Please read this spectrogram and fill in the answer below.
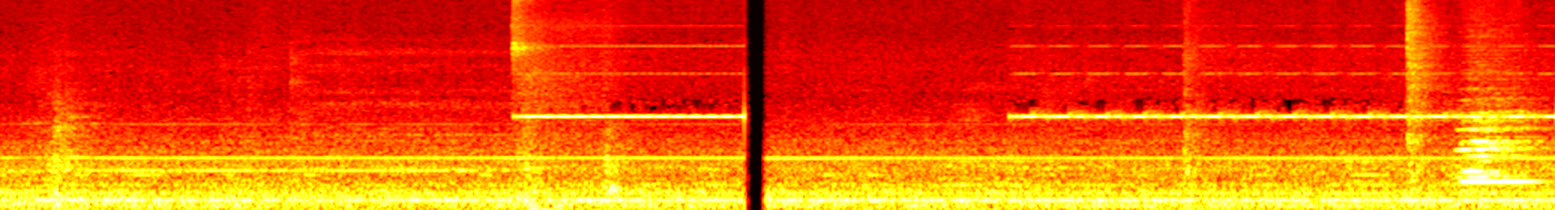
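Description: Inside an Alstom Comeng electric suburban train as it draws slowly into a platform and stops: a steady low hum from the train, with a thin high whine coming in twice. The sound cuts out for an instant about halfway, and a short run of pitched tones sounds near the end.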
